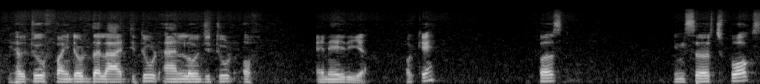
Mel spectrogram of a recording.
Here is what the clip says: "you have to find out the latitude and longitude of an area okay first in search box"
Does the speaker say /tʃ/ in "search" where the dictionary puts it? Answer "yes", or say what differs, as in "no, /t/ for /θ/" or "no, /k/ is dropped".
yes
